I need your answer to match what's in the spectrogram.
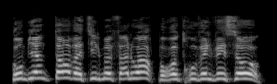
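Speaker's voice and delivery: very high, strained long-distance call. A narrator's reading. Traveller drifting away asks the girl, calling out. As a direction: throw the question across the water.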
